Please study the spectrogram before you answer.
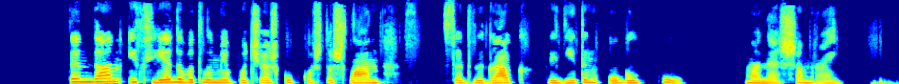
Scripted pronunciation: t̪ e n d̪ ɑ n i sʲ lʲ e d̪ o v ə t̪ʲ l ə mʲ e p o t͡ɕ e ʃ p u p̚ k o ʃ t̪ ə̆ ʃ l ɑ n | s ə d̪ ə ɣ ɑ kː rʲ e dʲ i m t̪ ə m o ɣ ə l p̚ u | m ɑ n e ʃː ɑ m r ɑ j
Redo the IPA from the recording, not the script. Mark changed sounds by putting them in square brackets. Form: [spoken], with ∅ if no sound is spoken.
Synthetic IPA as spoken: t̪ e n d̪ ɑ n i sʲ lʲ e d̪ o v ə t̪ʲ l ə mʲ e p o t͡ɕ e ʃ [k] u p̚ k o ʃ t̪ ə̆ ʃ l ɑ n | s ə d̪ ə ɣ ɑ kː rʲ e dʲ i [∅] t̪ ə m o ɣ ə l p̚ u | m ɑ n e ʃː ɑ m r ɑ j

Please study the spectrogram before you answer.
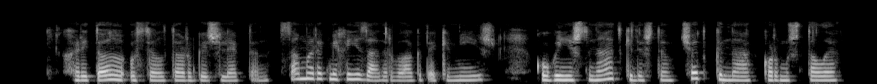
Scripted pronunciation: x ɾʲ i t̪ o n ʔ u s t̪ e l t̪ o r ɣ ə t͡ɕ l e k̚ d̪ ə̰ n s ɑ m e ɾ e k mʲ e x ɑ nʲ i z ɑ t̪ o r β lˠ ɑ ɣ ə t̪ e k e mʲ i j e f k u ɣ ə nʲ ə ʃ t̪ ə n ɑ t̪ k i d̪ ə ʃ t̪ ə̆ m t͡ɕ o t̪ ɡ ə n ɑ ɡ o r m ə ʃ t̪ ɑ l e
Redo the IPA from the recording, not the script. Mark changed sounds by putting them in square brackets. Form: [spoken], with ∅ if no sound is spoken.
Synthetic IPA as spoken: x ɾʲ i t̪ o n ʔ u s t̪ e l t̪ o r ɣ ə t͡ɕ l e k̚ [t̪] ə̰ n s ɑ m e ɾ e k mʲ e x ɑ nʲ i z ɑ t̪ o r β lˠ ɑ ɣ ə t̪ e k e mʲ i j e [ʃ] k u ɣ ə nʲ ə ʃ t̪ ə n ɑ t̪ k i d̪ ə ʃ t̪ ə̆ m t͡ɕ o t̪ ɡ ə n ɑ [k] o r m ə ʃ t̪ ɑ l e

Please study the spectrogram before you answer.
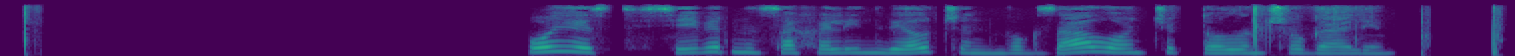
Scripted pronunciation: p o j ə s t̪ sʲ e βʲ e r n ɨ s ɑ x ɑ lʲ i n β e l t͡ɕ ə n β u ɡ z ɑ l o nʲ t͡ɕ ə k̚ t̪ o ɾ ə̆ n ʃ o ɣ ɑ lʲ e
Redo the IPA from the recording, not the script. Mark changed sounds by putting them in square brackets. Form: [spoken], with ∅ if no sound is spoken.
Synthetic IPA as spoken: p o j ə s t̪ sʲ e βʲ e r n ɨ s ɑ x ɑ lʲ i n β e l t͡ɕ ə n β [o] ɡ z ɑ l o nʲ t͡ɕ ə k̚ t̪ o [l] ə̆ n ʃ o ɣ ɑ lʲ e

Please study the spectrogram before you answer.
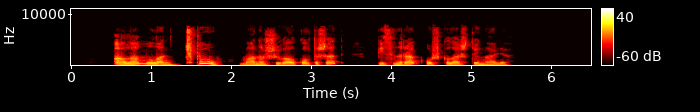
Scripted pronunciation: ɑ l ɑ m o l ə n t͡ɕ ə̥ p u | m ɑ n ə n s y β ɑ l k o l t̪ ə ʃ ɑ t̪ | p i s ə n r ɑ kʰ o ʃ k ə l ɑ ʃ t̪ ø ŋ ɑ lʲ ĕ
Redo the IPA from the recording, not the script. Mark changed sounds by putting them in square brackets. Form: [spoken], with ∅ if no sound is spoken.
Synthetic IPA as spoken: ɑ l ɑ m o l [ɑ] n t͡ɕ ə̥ p u | m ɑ n ə n [ʃ] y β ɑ l k o l t̪ ə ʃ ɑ t̪ | p i s ə n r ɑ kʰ o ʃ k ə l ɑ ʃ t̪ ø ŋ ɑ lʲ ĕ

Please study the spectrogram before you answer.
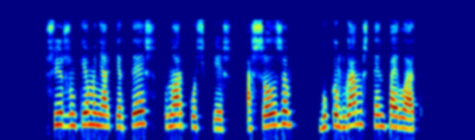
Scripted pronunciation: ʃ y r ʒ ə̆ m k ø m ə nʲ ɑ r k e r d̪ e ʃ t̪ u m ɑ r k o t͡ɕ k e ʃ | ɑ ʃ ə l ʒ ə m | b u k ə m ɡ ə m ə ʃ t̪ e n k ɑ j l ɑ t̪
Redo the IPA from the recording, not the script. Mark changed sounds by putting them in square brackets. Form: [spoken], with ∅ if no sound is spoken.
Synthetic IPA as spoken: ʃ y r ʒ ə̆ m k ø m ə nʲ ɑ r k e r [t̪] e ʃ t̪ u [n] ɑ r k o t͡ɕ k e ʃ | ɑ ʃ ə l ʒ ə m | b u k ə m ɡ [ɑ] m ə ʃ t̪ e n [p] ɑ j l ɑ t̪

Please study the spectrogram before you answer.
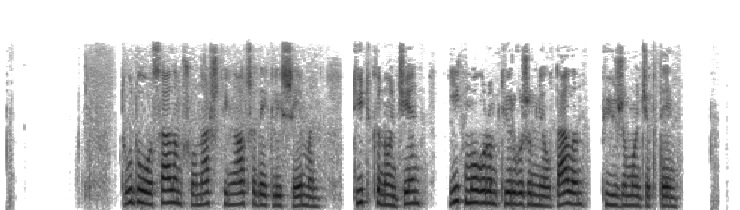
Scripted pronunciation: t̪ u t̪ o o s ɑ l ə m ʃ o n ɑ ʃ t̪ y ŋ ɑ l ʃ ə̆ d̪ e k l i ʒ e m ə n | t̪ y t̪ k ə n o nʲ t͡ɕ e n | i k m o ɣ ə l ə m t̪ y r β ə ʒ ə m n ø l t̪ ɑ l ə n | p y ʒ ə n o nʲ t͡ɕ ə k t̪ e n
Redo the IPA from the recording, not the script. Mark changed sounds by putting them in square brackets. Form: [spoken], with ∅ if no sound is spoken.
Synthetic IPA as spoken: t̪ u [d̪] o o s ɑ l ə m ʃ o n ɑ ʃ t̪ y ŋ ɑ l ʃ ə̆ d̪ e k l i [ʃ] e m ə n | t̪ y t̪ k ə n o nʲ t͡ɕ e n | i k m o ɣ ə [ɾ] ə m t̪ y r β ə ʒ ə m n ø l t̪ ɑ l ə n | p y ʒ ə [m] o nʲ t͡ɕ ə k t̪ e n

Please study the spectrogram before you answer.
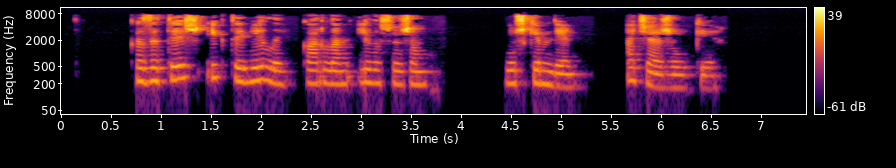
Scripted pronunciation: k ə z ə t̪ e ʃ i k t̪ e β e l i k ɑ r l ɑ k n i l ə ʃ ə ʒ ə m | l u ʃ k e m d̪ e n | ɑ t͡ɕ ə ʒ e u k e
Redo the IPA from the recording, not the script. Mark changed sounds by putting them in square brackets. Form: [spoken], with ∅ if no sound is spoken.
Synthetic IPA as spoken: k ə z ə t̪ e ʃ i k t̪ e β e l [e] k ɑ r l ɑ [∅] n i l ə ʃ ə ʒ ə m | l u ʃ k e m d̪ e n | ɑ t͡ɕ [ɑ] ʒ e u k e

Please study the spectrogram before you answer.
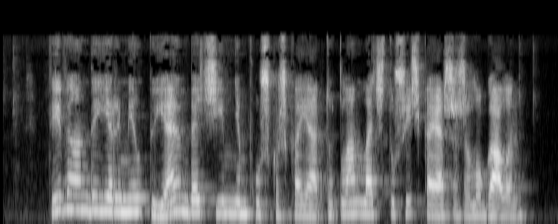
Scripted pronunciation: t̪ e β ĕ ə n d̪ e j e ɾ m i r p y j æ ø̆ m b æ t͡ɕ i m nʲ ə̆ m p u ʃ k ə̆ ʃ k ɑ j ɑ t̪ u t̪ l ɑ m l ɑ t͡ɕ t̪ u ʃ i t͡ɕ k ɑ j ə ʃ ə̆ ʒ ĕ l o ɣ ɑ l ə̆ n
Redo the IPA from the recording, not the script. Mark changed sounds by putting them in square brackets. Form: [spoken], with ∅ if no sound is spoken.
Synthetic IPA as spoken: t̪ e β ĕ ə n d̪ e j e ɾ m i [l] p y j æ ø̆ m b æ t͡ɕ i m nʲ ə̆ m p u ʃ k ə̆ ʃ k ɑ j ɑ t̪ u t̪ l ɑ [n] l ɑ t͡ɕ t̪ u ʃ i t͡ɕ k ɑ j [ɑ] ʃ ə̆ ʒ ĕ l o ɣ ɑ l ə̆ n

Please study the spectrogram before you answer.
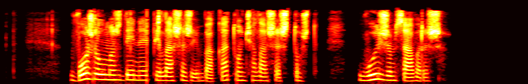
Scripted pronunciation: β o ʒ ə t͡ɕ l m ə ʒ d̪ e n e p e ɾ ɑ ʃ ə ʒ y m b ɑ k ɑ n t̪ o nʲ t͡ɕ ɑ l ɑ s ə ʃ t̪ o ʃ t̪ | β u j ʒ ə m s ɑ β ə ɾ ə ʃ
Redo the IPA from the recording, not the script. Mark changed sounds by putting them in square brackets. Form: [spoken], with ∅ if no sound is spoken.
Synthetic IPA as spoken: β o ʒ ə [∅] l m ə ʒ d̪ e n e p e [l] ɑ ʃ ə ʒ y m b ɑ k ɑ [∅] t̪ o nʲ t͡ɕ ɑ l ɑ [ʃ] ə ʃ t̪ o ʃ t̪ | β u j ʒ ə m s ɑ β ə ɾ ə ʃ

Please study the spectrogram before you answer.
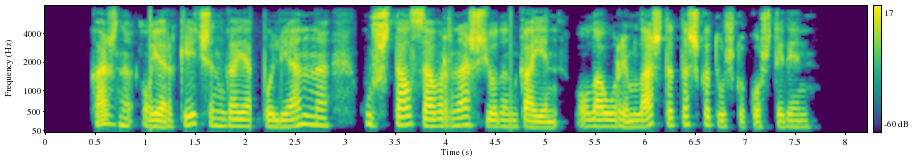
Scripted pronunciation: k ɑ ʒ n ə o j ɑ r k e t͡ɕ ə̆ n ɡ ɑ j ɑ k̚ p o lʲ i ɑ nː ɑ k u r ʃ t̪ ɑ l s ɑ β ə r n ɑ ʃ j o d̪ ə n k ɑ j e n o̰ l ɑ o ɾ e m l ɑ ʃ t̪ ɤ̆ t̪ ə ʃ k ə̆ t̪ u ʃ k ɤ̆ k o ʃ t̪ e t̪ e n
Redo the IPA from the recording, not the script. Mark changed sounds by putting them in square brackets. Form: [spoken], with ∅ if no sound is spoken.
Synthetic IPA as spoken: k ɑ ʒ n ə o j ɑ r k e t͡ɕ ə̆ n ɡ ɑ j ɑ k̚ p o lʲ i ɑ nː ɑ k u r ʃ t̪ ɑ l s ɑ β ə r n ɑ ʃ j o d̪ ə n k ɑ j e n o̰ l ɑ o ɾ e m l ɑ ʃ t̪ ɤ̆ t̪ ə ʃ k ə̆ t̪ u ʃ k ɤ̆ k o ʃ t̪ e [d̪] e n

